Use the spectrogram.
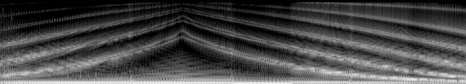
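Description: A loud, sustained synthesizer tone with a sweeping flanger effect, its harmonics swooshing up and then back down like a jet passing, while the low notes step through a few changes. No one speaks.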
